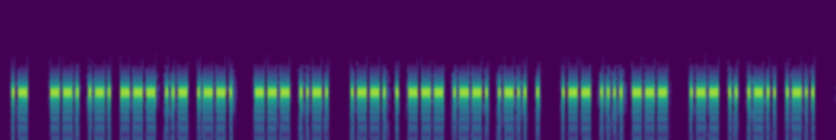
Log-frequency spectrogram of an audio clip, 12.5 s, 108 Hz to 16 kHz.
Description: Morse code, heard as a keyed tone, about 25 wpm, 600 Hz. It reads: A GROUP OF PEOPLE WHO WILL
